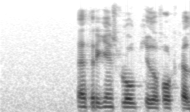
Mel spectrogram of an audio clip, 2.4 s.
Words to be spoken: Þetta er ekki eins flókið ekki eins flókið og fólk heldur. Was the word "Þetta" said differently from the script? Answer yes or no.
no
